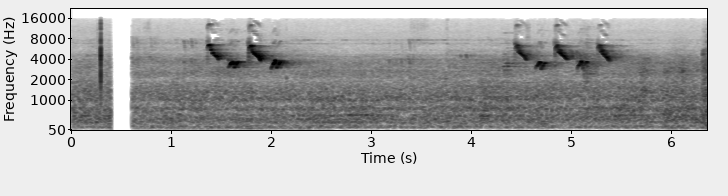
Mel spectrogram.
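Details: A male Japanese tit sings in a mandarin orchard: two short bursts of three clear, high, descending whistled notes each, separated by a pause of steady background hiss.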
